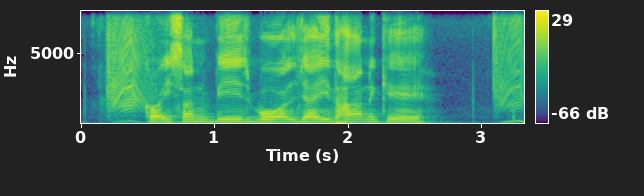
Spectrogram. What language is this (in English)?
Bhojpuri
